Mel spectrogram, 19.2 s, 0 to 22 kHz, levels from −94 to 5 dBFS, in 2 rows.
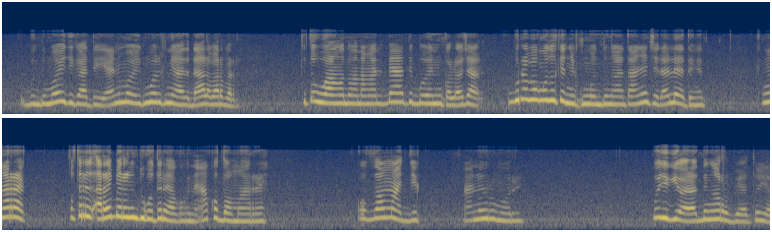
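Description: No technical faults can be heard in this speech recording.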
